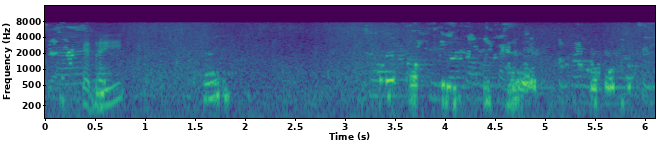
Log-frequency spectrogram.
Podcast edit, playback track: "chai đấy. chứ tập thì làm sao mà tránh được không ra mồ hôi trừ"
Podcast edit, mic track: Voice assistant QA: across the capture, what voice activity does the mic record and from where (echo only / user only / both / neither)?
both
